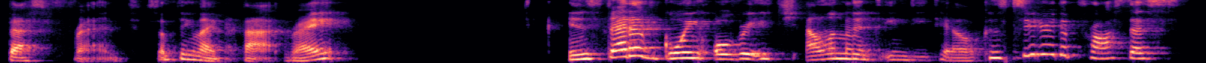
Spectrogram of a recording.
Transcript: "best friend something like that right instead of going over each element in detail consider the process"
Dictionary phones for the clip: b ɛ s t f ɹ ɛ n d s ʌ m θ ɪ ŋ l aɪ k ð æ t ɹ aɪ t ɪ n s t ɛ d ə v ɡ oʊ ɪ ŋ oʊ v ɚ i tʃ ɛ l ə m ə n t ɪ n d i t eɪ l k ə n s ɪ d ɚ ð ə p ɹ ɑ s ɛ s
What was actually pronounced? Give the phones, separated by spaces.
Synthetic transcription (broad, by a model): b ɛ s t f ɹ ɛ n d s ʌ m θ ɪ ŋ l aɪ k ð æ t ɹ aɪ t ɪ n s t ɛ d ə v ɡ oʊ ɪ ŋ oʊ v ɚ i tʃ ɛ l ə m ə n t ɪ n d i t eɪ l k ə n s ɪ d ɚ ð ə p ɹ ɑ s ɛ s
